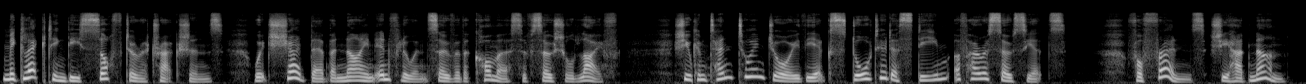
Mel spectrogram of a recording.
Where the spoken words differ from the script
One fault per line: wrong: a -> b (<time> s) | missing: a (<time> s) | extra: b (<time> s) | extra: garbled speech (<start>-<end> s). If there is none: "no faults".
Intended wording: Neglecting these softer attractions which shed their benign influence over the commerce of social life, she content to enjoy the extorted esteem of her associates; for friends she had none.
no faults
